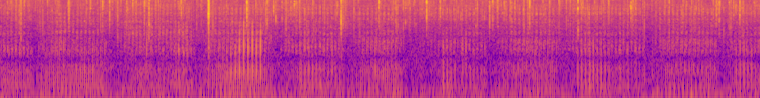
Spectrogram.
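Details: Cat purring by a cozy fire: a low continuous rumble pulsing in breath-long cycles of under a second, with frequent crisp crackles and occasional louder snaps from the fireplace throughout.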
